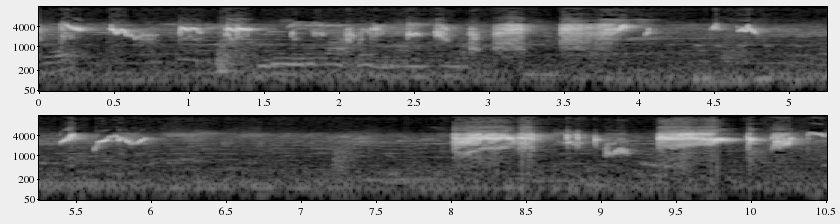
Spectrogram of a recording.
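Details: Asian pied starling singing a lure song meant to draw other birds: a jumble of short whistled notes and chatter, broken by loud harsh rasping bursts near four and eight to ten seconds, with a quiet pause in between.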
